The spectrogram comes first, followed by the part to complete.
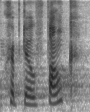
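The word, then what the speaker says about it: CryptoPhunk: The other is called a CryptoFunk, spelled with a PH, which is a derivative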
